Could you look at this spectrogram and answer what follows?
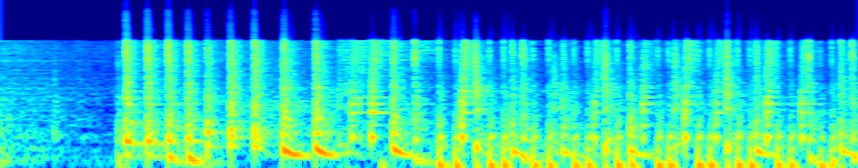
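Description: Drum music: a quick, dense run of drum strokes starts about a second in, and deep bass drum beats join from about three seconds in.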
